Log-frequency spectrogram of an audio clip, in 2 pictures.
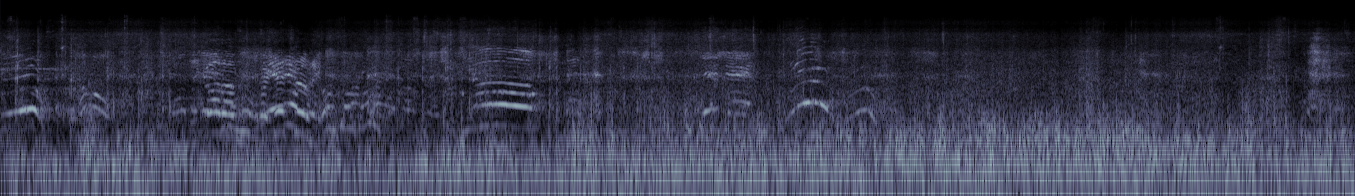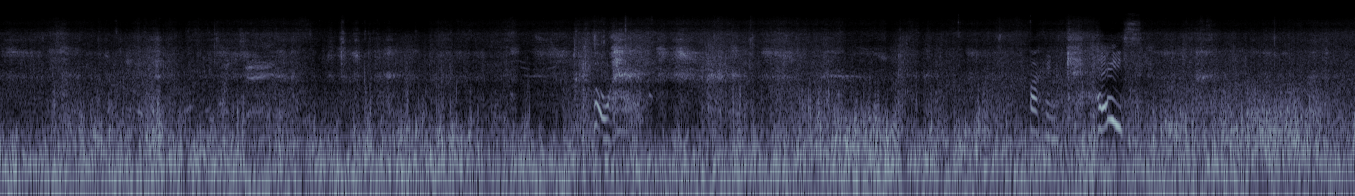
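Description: Wind rushes loudly past the rider throughout.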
